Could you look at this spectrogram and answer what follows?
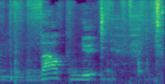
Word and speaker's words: Valknut: As far as all the whiskeys in their core lineup, this particular Valknut. This is the way it says it pronounced on Google.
